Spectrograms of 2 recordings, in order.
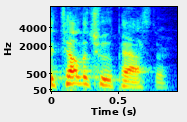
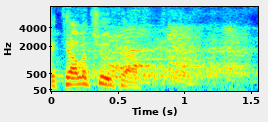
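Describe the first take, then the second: First: Said in the usual way. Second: "Tell the truth" drawn out slowly with conviction; slow, deliberate weight on "truth"; like you mean it. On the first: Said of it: "you gotta say it like you mean it". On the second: Shown as a demonstration. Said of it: "say it like you mean it".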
